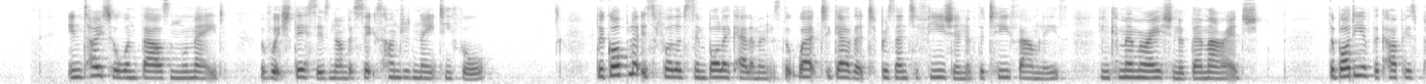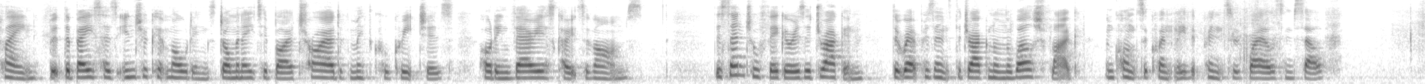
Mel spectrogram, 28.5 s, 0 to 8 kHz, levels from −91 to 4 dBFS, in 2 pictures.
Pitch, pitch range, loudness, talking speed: 235 Hz, 220-250 Hz, -38 LUFS, 170 wpm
